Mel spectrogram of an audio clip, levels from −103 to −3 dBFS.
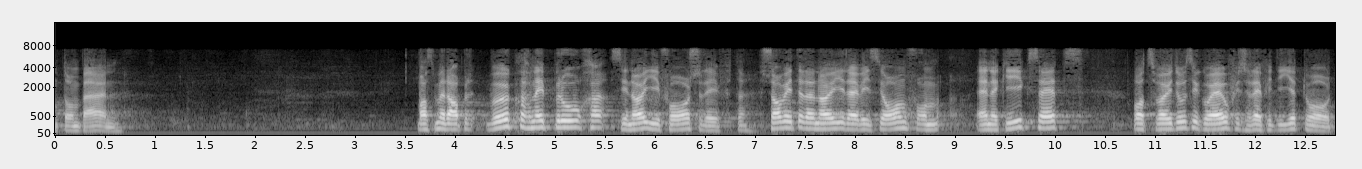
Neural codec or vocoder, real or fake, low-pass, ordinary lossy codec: none; real; 7.2 kHz; none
